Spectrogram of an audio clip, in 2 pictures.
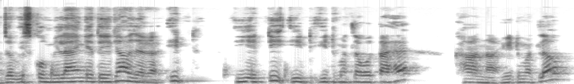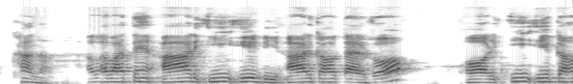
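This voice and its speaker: Hindi accent guy doing phonics for kids, kinda high but mellow voice, asks then answers himself. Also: low-quality recording. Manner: call-and-response questioning, spelling letters aloud. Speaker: teacher. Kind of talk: phonics lesson for children.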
